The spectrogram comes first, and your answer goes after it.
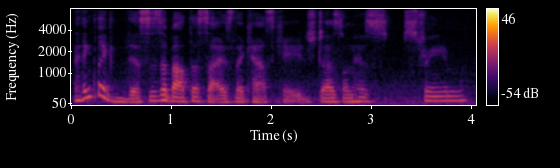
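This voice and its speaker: A man's voice: a little slow, vocal fry, soft background music. A young man streaming a game, chatting casually with his viewers, swearing and reading chat aloud. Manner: chatty, swears, reads chat aloud, swings between flat mutters and high squeals.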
